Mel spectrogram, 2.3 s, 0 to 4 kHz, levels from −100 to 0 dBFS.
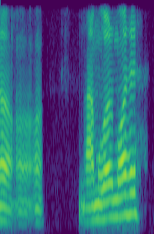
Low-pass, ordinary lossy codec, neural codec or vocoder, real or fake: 3.6 kHz; none; none; real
